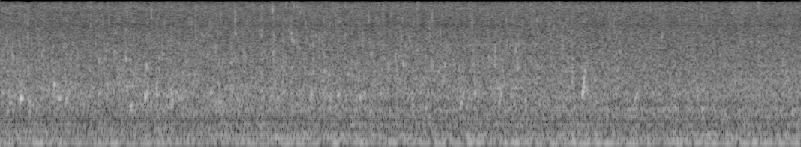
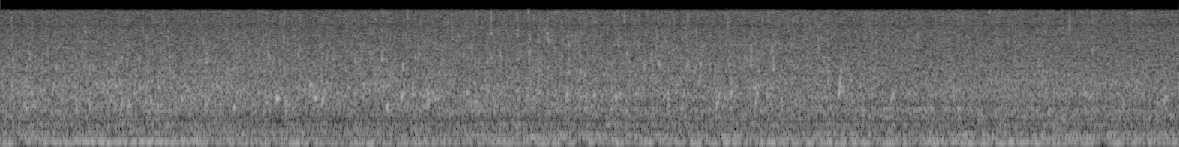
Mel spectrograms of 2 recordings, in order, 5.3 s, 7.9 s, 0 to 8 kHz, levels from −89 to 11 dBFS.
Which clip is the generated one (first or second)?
second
